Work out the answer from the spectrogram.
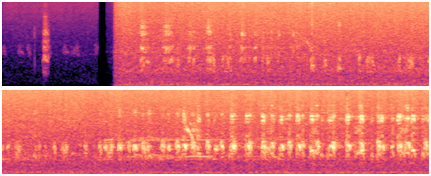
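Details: Several male Chukar partridges calling on Bamo mountain in Kurdistan during breeding season, fighting and displaying to females; rapid overlapping chuk notes build up in a crowded chorus over a steady low hum.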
